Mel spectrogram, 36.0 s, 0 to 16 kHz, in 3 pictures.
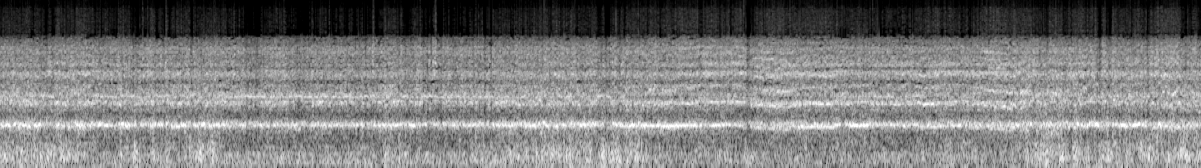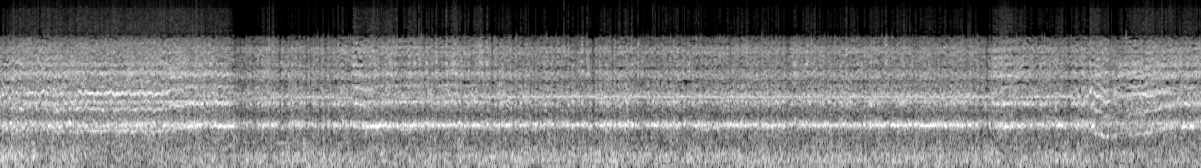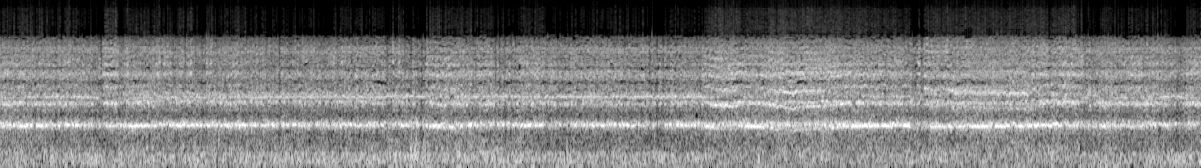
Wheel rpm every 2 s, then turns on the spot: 230, 230, 230, 220, 230, 230, 210, 230, 230, 230, 230, 200, 220, 230, 230, 230, 220, 220.
none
